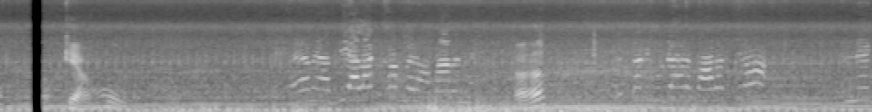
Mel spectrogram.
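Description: People talking in short phrases over a steady low rumble, with a brief dropout in the audio just after the start.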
